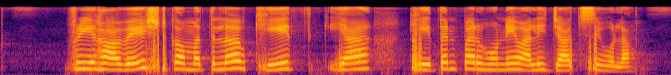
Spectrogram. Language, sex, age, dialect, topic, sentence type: Bhojpuri, female, 18-24, Western, agriculture, statement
